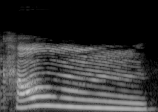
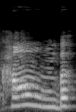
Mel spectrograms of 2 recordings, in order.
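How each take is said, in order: First: The word ends on a plain m sound. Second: The final b is pronounced after the m. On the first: The speaker calls it right. "I say I'm going to comb my hair" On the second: The speaker calls it wrong. "I don't say I'm going to comb my hair"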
